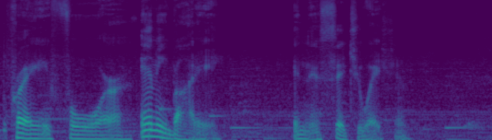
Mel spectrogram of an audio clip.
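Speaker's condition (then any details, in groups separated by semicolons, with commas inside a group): Cerebral palsy; diagnosed at 18 months, now 55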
